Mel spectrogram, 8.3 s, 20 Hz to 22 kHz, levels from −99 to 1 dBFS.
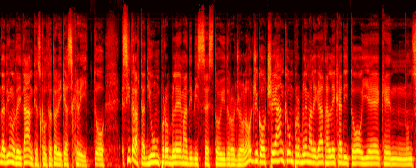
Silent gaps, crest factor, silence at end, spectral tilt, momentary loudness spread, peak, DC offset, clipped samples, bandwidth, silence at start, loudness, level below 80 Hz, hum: none; 14 dB; 0 s; -6 dB/octave; 4 LU; -12 dBFS; under 0.1%; under 0.1%; 16.5 kHz; 0 s; -26 LUFS; -50 dBFS; none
